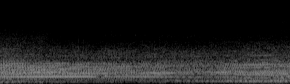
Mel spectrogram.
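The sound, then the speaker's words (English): LMP3 race car engines roar at full throttle with no lift, a steady, loud, continuous drone with a slight dip near the end, as the cars pass pit out during an IMSA race. No one speaks. “That was no lift whatsoever from two of our LMP3 runners.”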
